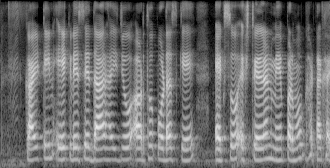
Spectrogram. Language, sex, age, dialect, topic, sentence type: Magahi, female, 25-30, Western, agriculture, statement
